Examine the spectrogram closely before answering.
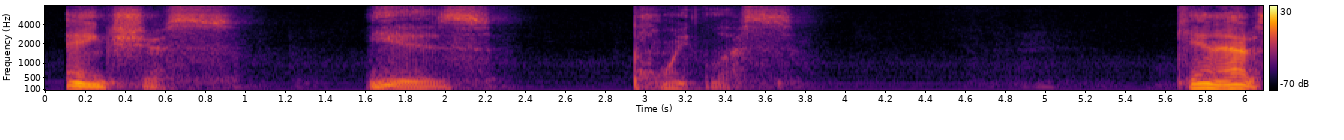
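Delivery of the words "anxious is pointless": fading to a whisper, word by word; dramatic whisper. Acted. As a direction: let each word sink into a hush. Preacher repeats line, whispered for effect.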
